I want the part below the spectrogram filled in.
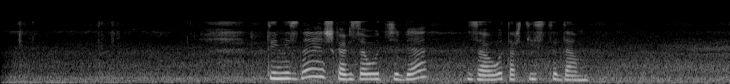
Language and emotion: Russian, neutral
